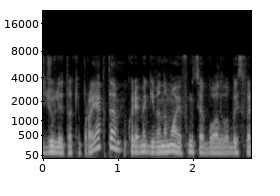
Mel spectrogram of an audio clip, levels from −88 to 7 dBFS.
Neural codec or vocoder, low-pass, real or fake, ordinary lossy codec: none; 7.2 kHz; real; Opus, 64 kbps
